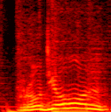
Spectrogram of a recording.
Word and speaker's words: Rodion: Rodion, I guess.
